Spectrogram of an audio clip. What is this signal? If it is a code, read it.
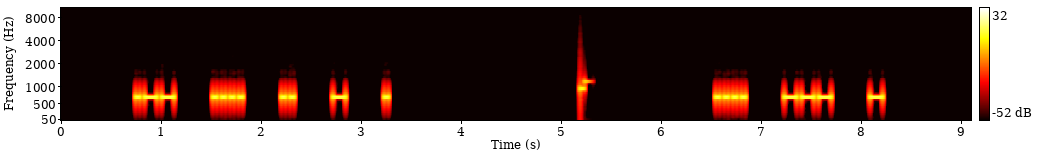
Morse code, heard as a keyed tone, about 28 wpm, spaced as for 16 wpm, 700 Hz. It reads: WHITE HOT
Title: 3x Character Spacing - Top 300 Words - 28wpm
